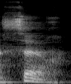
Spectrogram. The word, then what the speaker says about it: sœur: You say ma sœur. Sœur. The final is very brief and short.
